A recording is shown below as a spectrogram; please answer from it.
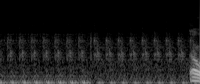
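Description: Narrowboat's diesel engine running steadily with a quick, even chugging beat.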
